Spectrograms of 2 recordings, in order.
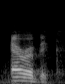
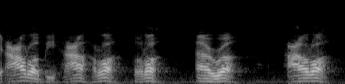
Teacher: The English R comes from the middle of the tongue, and the Arabic ra comes from the tip of the tongue.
